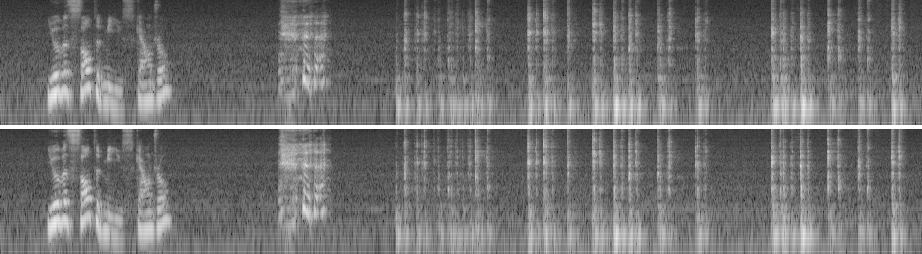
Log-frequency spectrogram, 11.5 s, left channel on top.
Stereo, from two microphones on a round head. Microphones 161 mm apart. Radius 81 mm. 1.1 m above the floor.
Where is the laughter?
85° right, 0.8 m.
